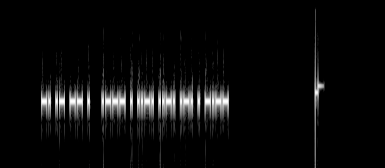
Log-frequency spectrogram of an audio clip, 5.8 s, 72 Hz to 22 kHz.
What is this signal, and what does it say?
Morse code, heard as a keyed tone, about 41 wpm, 700 Hz. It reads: NAME JEFFREY
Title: Practice QSO - Exchange 1 - Beginning - 45wpm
